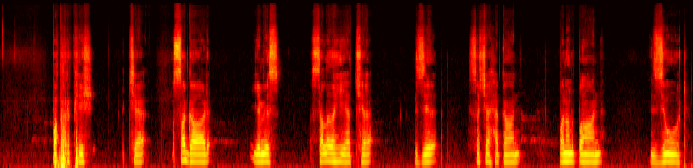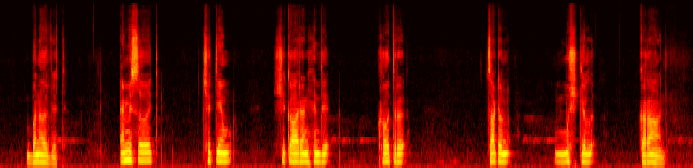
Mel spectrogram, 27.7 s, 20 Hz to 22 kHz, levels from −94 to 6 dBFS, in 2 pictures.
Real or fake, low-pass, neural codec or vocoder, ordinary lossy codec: fake; 19.8 kHz; codec, 44.1 kHz, 7.8 kbps, Pupu-Codec; none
